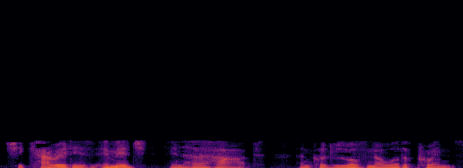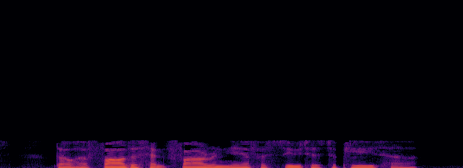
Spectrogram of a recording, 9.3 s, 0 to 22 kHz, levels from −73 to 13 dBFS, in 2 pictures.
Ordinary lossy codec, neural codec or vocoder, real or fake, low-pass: MP3, 16 kbps; codec, 16 kHz, 0.8 kbps, ZipCodec; fake; 3.6 kHz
